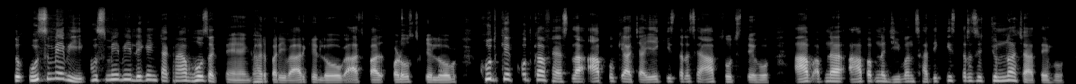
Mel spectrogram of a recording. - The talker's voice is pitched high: No, medium, 145 Hz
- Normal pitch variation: No, wide, 8.0 semitones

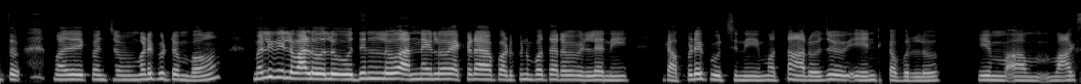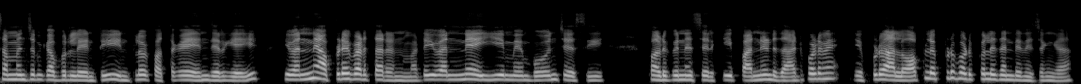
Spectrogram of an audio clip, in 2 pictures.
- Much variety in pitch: No, average, 3.1 semitones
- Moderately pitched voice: No, high, 210 Hz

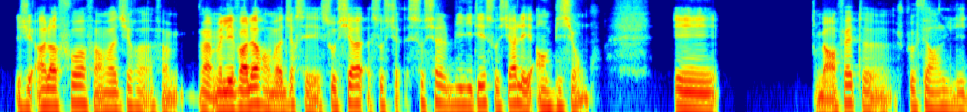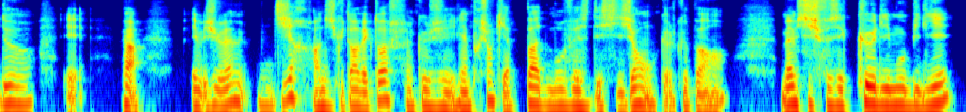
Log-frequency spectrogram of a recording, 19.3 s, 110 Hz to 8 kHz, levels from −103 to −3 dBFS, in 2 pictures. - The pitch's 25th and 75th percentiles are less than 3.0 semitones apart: Yes, narrow, 2.5 semitones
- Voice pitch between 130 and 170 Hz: Yes, low, 135 Hz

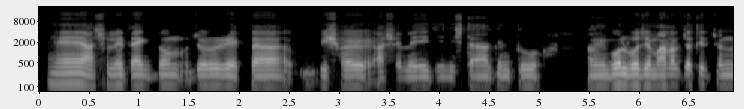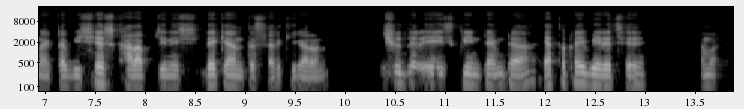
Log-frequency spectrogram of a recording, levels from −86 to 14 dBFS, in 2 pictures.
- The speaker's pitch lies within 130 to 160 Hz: No, low, 110 Hz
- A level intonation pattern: Yes, narrow, 1.6 semitones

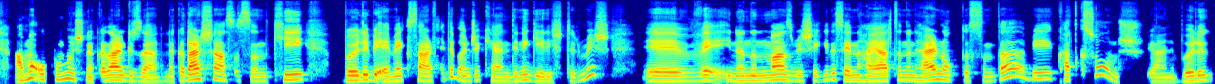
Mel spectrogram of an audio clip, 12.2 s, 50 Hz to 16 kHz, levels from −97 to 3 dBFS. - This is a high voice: No, medium, 170 Hz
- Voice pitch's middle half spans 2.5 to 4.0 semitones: Yes, average, 3.4 semitones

